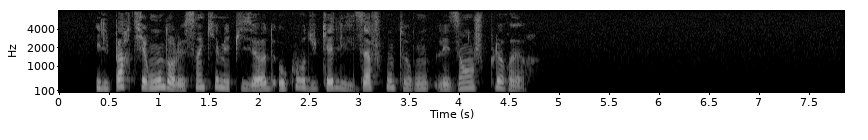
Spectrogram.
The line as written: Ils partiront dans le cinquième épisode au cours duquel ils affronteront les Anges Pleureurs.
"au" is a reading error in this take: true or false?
false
